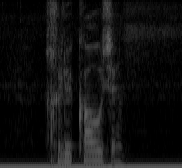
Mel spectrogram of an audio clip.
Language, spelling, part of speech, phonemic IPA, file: Dutch, glucose, noun, /ɣlyˈkozə/, Nl-glucose.ogg
- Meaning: glucose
